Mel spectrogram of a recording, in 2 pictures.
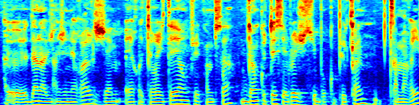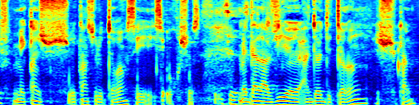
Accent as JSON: {"language": "French", "country": "Cameroon", "tie": "born or raised there", "moved": "yes", "said": "ma ville natale, où je suis né, j'ai grandi"}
